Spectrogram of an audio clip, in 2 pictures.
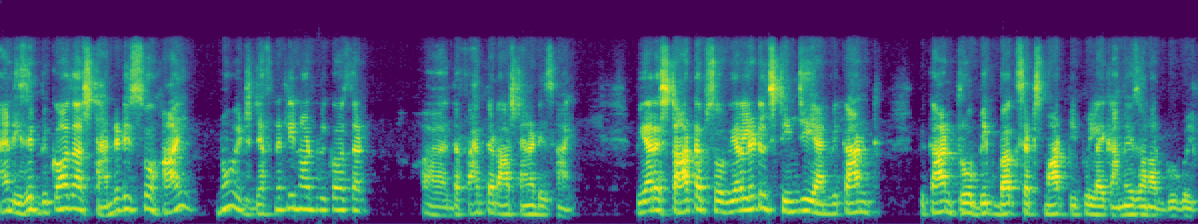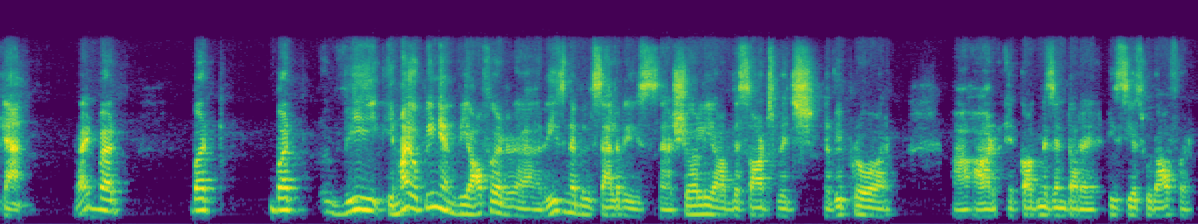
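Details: Stuttering in an adult man who stammers; he reports blocking on words and stuttering invariably under pressure.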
